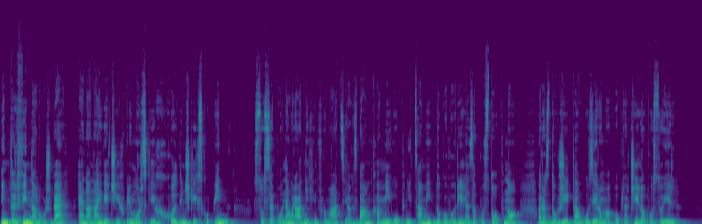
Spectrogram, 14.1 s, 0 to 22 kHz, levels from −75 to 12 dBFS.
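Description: At 3.15 to 3.21 s, just before "holdinških skupin", and 11.31 to 11.36 s, before "oziroma poplačilo", lost LE Audio frames leave gaps the decoder fills with reused spectra with random signs, heard as a brief noisy smear. A spectrogram shows blurred, structureless energy bands.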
